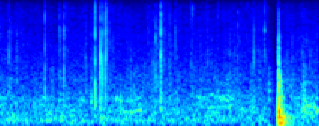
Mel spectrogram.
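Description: Honey bee colony humming on a comb, with a light knock about two-thirds of a second in and a hard thump on the hive near the end: a knock given to set off the colony's startle reflex.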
